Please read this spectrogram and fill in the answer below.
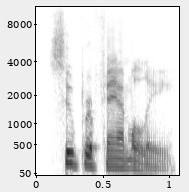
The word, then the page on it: superfamily: American English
